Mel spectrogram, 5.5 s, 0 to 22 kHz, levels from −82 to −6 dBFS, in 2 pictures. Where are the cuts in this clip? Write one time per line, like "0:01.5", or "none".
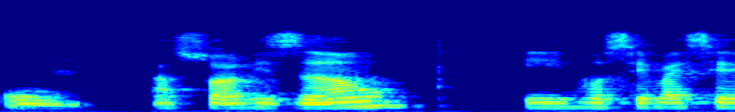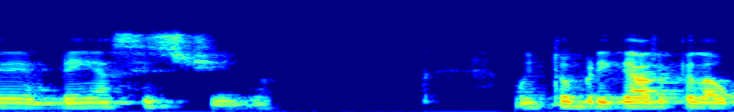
none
